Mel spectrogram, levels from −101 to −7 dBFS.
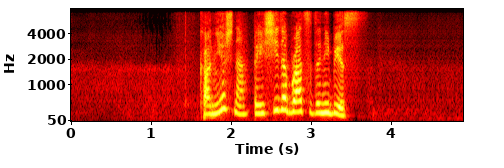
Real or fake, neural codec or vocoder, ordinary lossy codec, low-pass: fake; codec, 16 kHz in and 24 kHz out, 0.4 kbps, LongCat-Audio-Codec, fine tuned four codebook decoder; none; 7.2 kHz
